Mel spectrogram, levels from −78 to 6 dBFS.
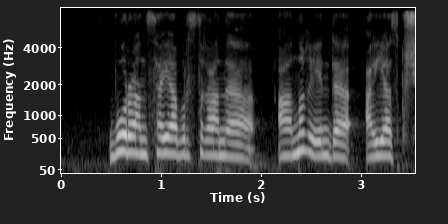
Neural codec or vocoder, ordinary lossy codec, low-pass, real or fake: none; none; 7.2 kHz; real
